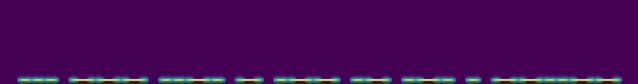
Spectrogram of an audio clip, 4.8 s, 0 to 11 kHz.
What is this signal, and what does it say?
Morse code, heard as a keyed tone, about 25 wpm, 600 Hz. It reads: SOFTWARE,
